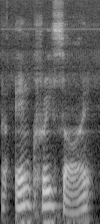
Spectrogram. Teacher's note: the nasal becomes a guttural nasal before the chi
